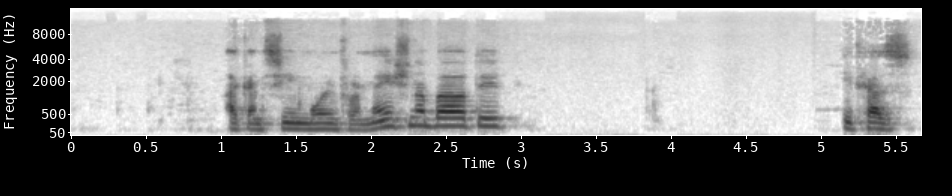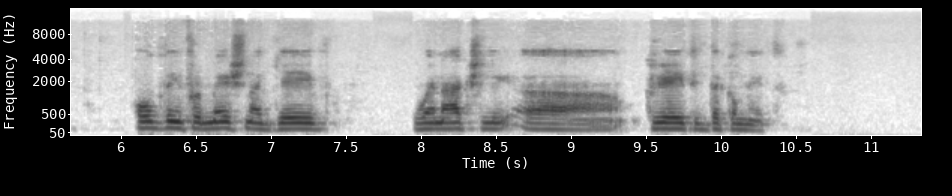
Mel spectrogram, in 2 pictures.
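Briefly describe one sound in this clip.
A man speaks calmly into a close microphone.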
